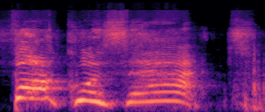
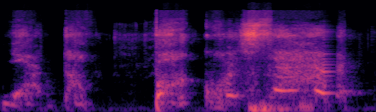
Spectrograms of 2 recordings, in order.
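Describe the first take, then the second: First: Very high, loud, drawn-out shock; real startled shout. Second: Very high, softer, slow disbelief; real hushed alarm. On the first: Startled by something unexplained nearby. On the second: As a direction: squeak it out in held-back shock. Startled again, voice held back. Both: Real, not acted.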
